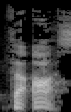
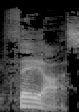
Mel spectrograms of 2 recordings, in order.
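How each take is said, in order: First: THEOS as "theh-OS", short e, stress on OS; accent on second syllable. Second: THEOS with a long AY, "THAY-os"; wrong pronunciation. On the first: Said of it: "The accent is on the second syllable". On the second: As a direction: say theos as THAY-os, stressing the first syllable. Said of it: "please don't say theos". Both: Shown as a demonstration.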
